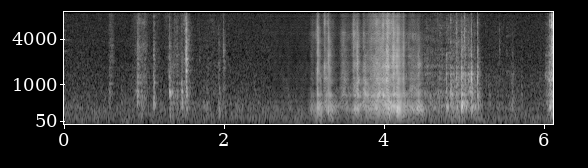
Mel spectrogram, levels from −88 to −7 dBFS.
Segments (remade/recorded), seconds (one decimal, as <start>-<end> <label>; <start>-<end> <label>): 0.0-2.6 recorded; 2.6-4.5 remade; 4.5-6.1 recorded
